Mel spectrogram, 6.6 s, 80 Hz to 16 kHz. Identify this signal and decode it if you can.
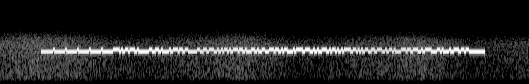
RTTY (50 baud, 170 Hz shift), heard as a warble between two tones, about 1700 Hz centre. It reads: IK VIND UW BENADERING NOGAL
